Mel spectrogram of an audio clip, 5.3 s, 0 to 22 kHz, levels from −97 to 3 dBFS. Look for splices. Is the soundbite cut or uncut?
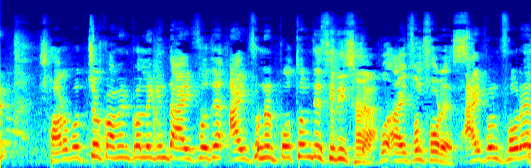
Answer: uncut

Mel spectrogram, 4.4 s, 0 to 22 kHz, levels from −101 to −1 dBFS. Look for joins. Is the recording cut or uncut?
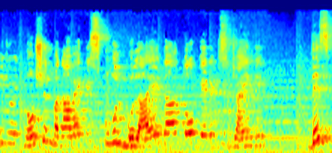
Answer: uncut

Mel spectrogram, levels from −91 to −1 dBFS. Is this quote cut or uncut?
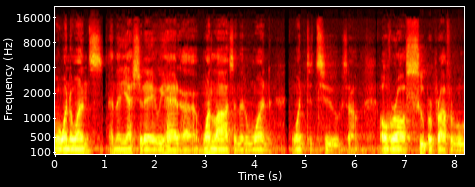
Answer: uncut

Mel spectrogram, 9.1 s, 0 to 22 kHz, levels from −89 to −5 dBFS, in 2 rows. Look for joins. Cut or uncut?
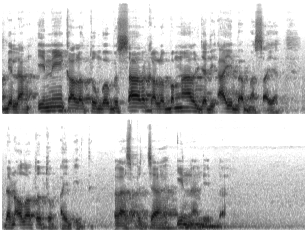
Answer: cut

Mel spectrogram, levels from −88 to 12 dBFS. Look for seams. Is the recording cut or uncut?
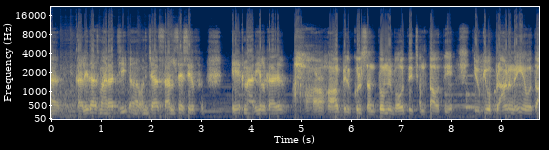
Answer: uncut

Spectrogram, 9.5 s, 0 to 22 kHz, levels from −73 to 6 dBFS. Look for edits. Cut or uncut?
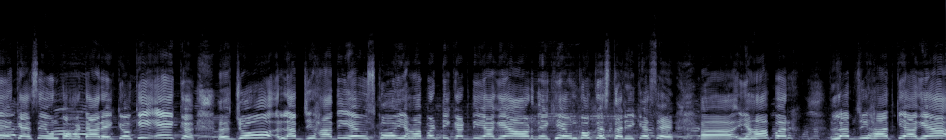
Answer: uncut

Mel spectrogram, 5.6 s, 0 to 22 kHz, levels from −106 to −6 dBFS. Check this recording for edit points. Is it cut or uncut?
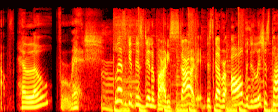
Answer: uncut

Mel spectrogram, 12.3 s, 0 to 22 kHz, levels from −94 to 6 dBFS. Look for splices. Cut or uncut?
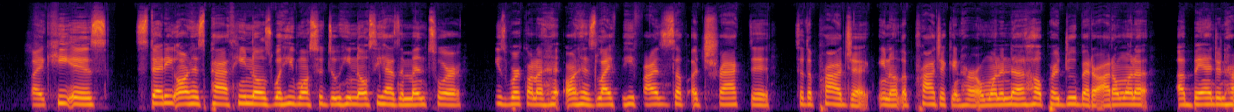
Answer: uncut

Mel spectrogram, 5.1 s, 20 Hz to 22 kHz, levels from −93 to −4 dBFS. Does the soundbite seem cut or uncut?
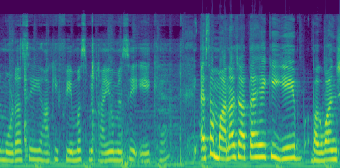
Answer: cut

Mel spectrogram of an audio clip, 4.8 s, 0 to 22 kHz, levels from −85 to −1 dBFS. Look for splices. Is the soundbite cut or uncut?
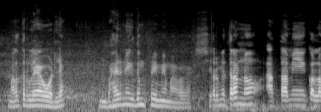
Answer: cut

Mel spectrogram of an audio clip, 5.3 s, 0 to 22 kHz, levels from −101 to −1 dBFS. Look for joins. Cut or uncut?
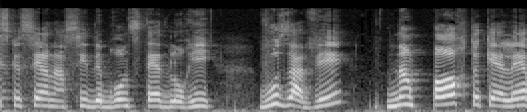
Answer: uncut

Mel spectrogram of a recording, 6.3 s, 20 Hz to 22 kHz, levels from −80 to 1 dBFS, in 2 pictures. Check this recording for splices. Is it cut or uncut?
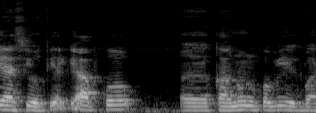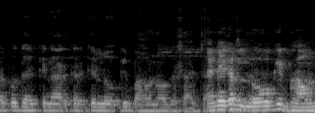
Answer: uncut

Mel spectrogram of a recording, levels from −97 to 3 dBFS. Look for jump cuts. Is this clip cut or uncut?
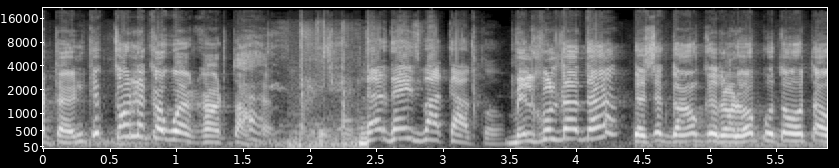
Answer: cut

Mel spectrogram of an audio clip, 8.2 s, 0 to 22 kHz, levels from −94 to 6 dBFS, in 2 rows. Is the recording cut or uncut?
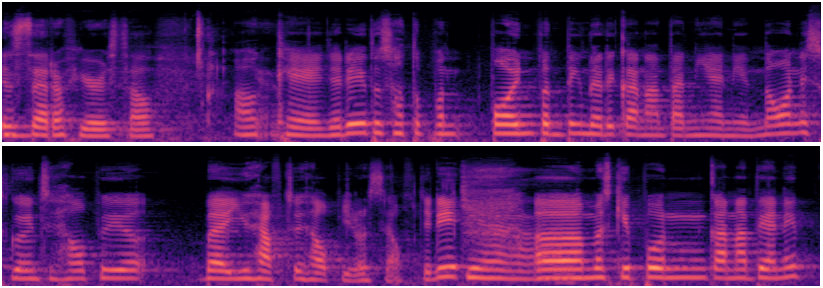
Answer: uncut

